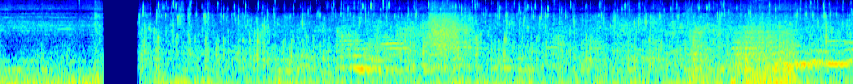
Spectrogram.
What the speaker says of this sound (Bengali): এবার দুধ দিয়ে দেবো।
